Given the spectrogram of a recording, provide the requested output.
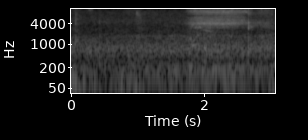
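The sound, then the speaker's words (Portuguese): Airy alternate-nostril breathing through the nose, a slow steady draw of air that turns into a louder, hissy nasal exhale in the second half, with no talking. “Fechem os olhos e continuem fazendo uma respiração alternada.”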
